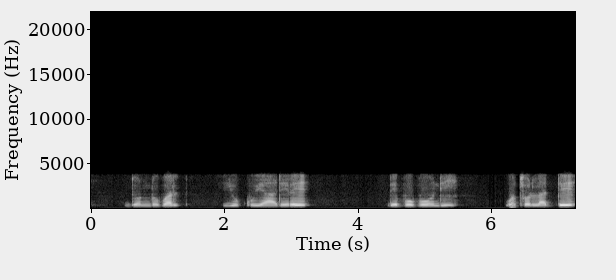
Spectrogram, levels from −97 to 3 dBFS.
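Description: From 6.29 to 6.42 s, there is packet loss with pitch repetition: 100 ms lost in short bursts. Repeated pitch periods fill them with brief buzzy holds.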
